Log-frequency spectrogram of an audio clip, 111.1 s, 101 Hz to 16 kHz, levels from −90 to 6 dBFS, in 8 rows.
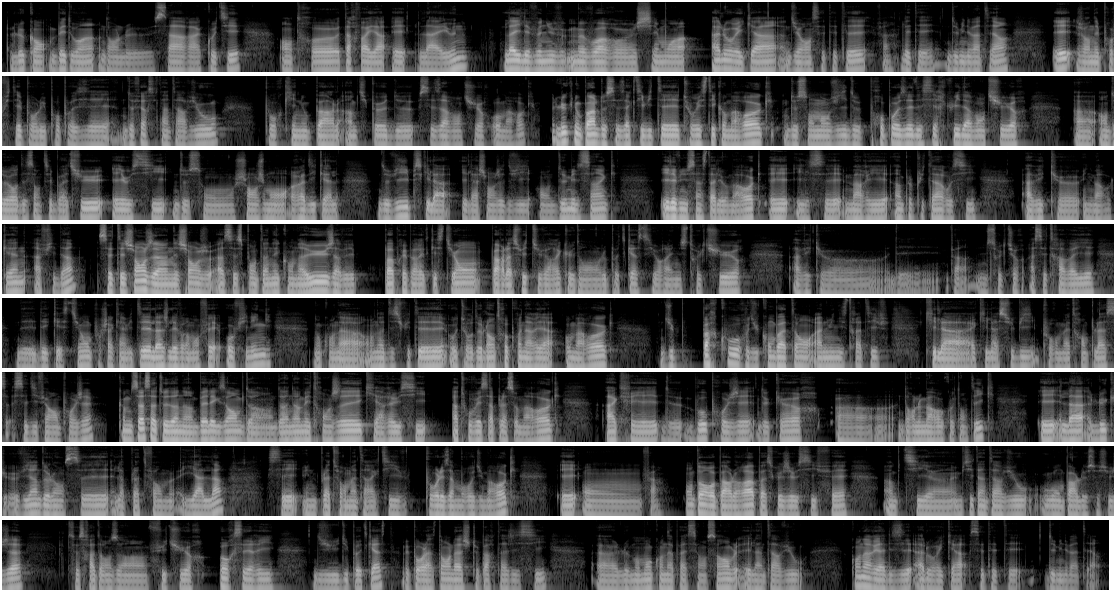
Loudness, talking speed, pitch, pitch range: -29 LUFS, 160 wpm, 110 Hz, 105-115 Hz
